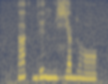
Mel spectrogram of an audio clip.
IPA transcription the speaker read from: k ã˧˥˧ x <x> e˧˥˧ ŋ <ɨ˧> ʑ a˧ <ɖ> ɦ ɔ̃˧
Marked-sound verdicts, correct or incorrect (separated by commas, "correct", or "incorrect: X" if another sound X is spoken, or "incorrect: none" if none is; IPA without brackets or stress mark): incorrect: ɡ, correct, correct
